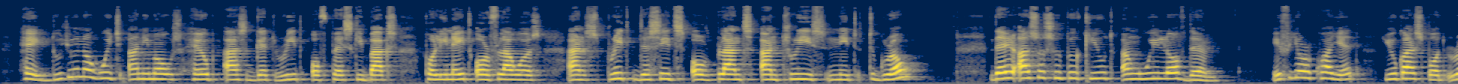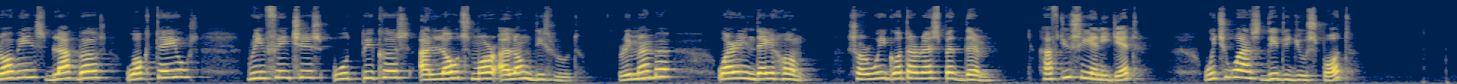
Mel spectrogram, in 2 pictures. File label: English Birds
